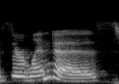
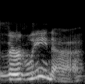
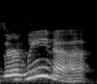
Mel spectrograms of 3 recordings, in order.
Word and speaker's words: Zerlina: And I wanted to talk about Omarosa being on Zerlinda's show. Oh, it's Zerlina, not Zerlinda. Zerlina. I'm sorry, I was mispronouncing her name.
